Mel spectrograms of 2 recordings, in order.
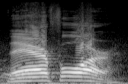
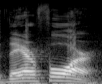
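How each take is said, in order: First: Slow, loud "Therefore", held long; preacher pointing the class to a connecting word, slow and loud; stress on therefore. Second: Said in the usual way. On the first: Shown as a demonstration. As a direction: lean hard on "Therefore". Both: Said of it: "pay very close attention to those connecting words".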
